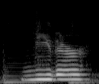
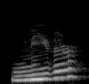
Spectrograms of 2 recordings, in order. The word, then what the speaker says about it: neither: There are two different ways you can pronounce these words. Either, either, either, either, either, either. Neither, neither, neither, neither, neither, neither. Both ways are perfectly correct.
